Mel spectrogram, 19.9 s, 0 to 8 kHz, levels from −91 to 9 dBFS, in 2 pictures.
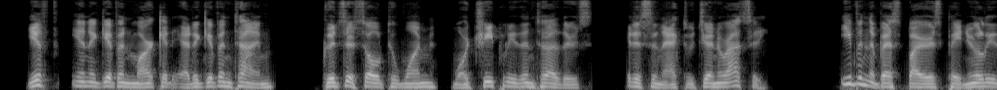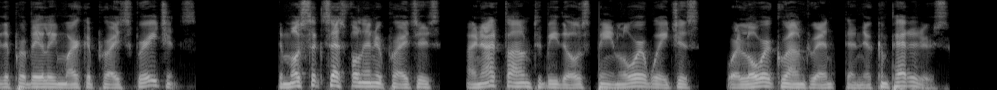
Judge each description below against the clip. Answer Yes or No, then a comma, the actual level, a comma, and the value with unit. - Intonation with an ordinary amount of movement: Yes, average, 4.0 semitones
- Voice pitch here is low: Yes, low, 115 Hz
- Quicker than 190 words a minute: No, average, 170 wpm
